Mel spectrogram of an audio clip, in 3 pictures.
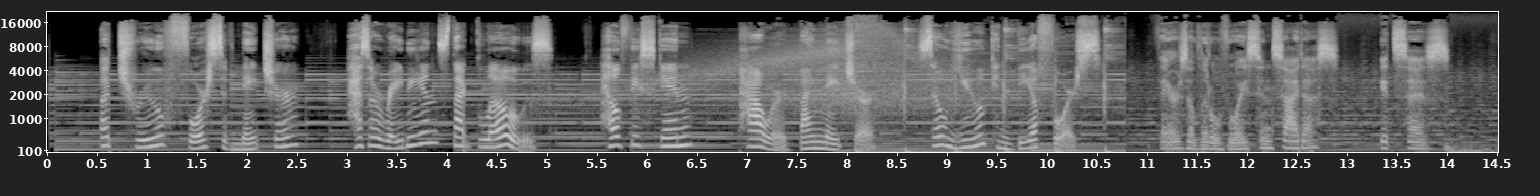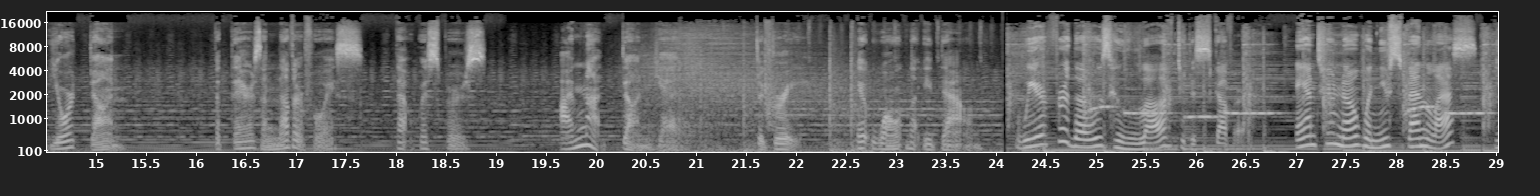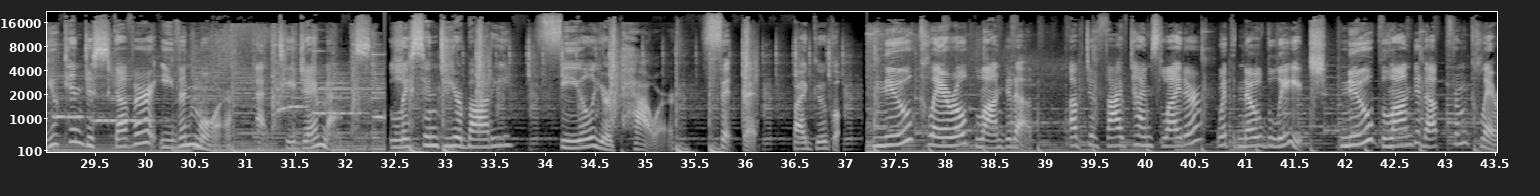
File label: commercial vo; demo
